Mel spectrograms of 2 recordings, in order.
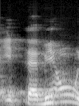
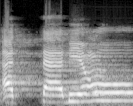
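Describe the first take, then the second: First: The word begins with an 'i' vowel. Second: The word begins with an 'a' vowel. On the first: The speaker calls it right. "Orang baca ittabi'u" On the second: The speaker calls it wrong. "dia baca attabi'u"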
